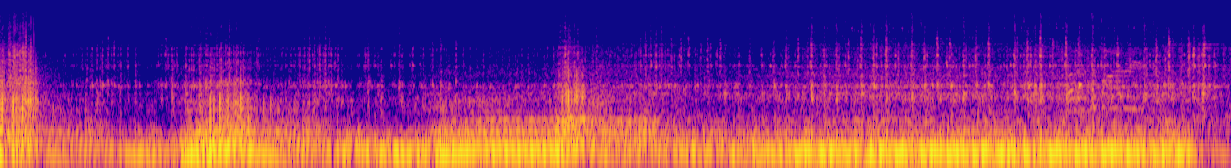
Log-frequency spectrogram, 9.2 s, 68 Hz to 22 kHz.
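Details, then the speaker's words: 1968 Shelby GT500 KR with 428 Cobra Jet after a muffler tune for an owner complaint of loud exhaust: deep, throaty revs climbing and settling, with much of the earlier rattle and the big cracking noise gone. Not tinny; the exhaust sounds healthy. "you took a lot of the rattle out of the exhaust like that yeah you heard it when it came in last week yeah no this is much much better yeah this is noisy it's throaty but it's not like tinny"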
